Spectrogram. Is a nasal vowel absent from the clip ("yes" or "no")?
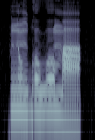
no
